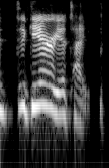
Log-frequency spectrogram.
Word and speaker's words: daguerreotype: Is it daguerreotype, Elizabeth? You're gonna make me not be able to see it. A daguerreotype.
